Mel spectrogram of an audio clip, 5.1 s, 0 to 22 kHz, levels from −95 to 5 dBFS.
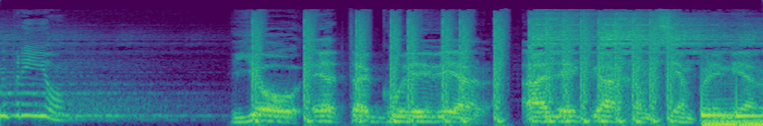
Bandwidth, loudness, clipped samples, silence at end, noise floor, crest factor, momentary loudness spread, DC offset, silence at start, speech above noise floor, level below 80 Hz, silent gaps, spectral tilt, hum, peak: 16.5 kHz; -16 LUFS; under 0.1%; 0 s; -47 dBFS; 16 dB; 9 LU; under 0.1%; 0 s; 32 dB; -26 dBFS; none; -4.5 dB/octave; none; 0 dBFS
